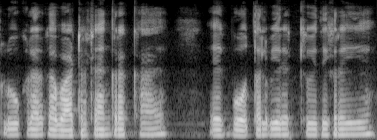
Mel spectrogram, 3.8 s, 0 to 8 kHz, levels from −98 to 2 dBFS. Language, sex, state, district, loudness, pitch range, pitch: Hindi, male, Uttar Pradesh, Lalitpur, -20 LUFS, 115-125 Hz, 120 Hz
